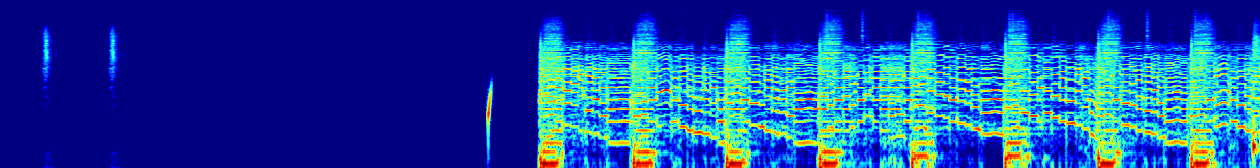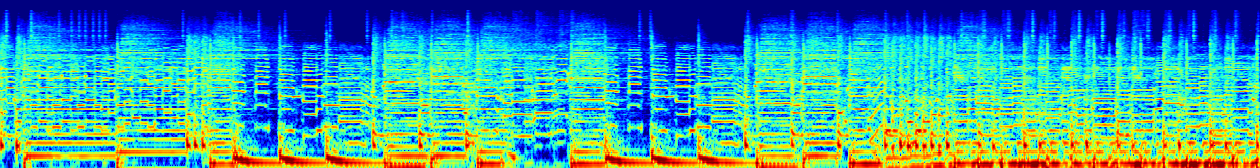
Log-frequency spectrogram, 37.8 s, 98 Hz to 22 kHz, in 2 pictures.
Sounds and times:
Theme music: 17.9 - 37.8.

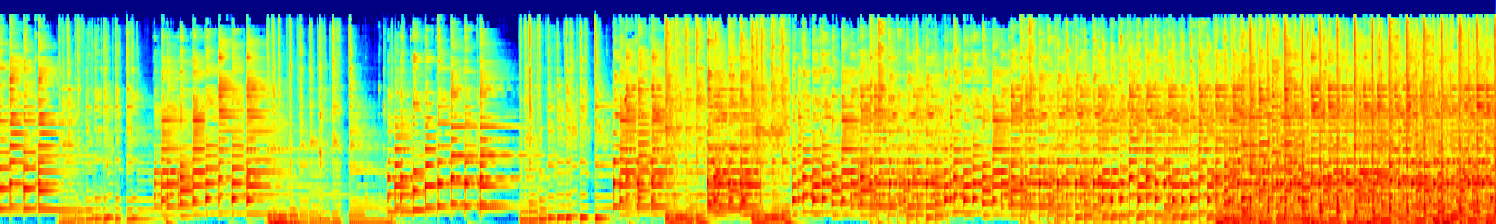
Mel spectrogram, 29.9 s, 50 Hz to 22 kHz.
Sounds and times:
Banjo: 0.0 - 29.9.

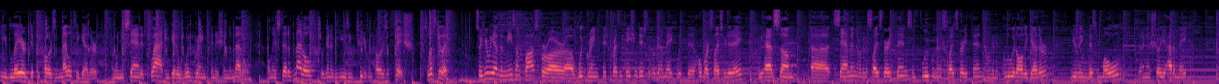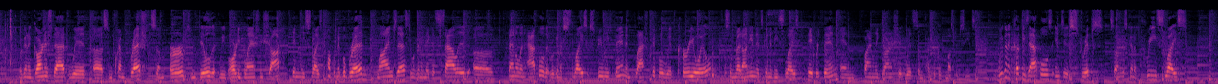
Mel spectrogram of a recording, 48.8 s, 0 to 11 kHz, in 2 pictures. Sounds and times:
Speech: 0.0 - 9.0, 9.6 - 23.8, 24.8 - 48.2
Music: 0.0 - 48.7.

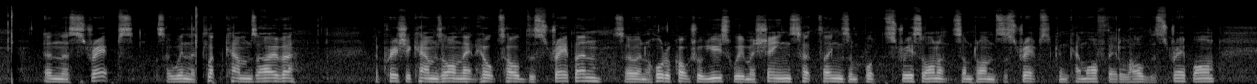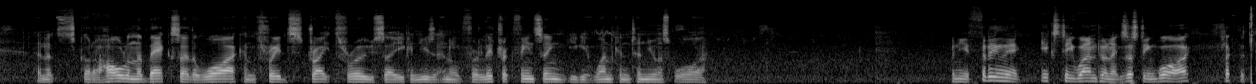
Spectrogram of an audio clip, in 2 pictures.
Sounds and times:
Speech: 0.4 - 3.0, 3.8 - 12.2, 12.9 - 19.7, 22.1 - 25.1.

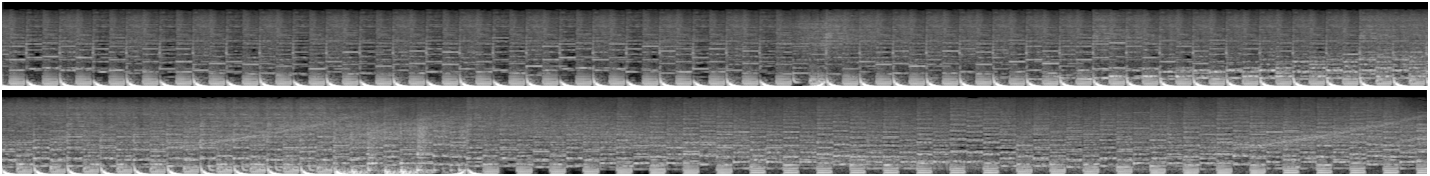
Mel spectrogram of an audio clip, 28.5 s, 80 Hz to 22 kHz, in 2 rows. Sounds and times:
Techno: 0.0 - 28.5.

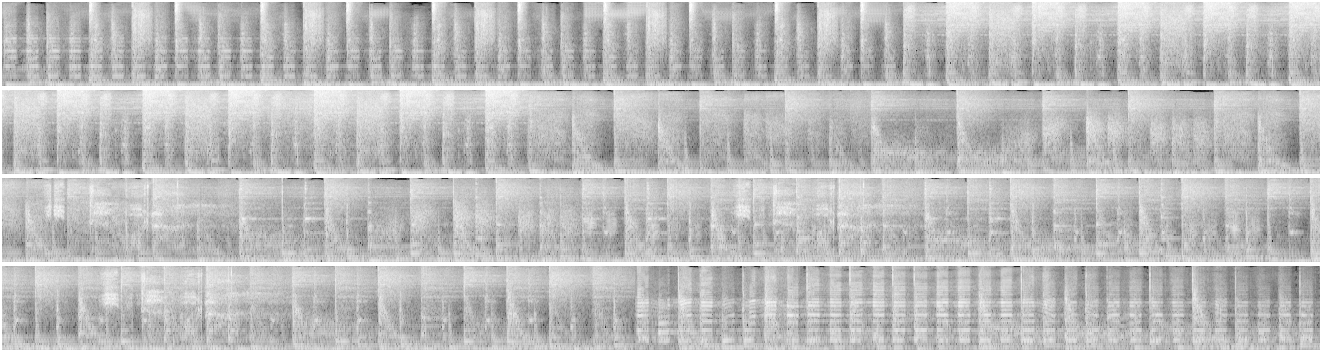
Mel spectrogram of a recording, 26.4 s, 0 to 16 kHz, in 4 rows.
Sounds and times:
Music: 0.0 - 26.3
Sound effect: 4.7 - 26.3.

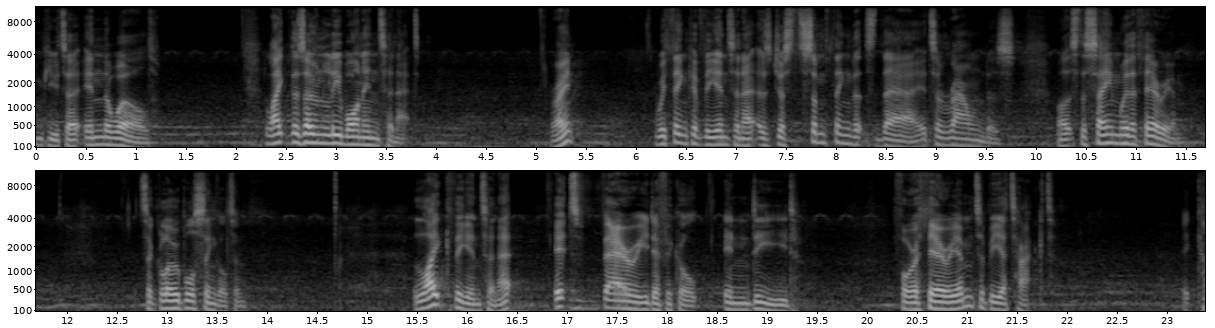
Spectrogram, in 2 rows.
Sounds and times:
Speech: 0.0 - 13.8, 15.5 - 19.4, 20.1 - 23.3.

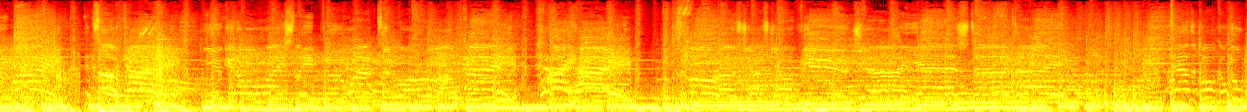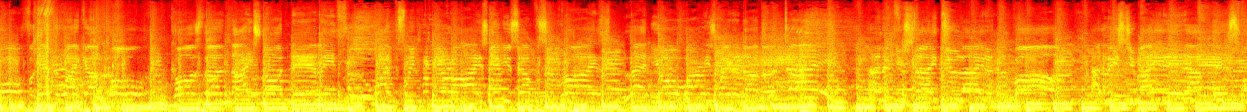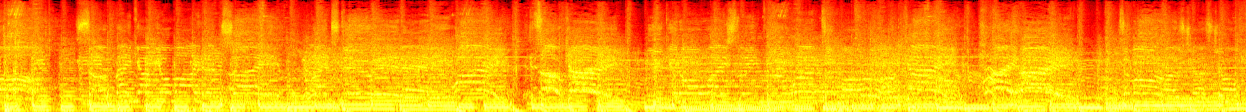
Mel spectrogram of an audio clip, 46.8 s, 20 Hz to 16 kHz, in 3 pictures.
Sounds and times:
Grunge: 0.0 - 46.7.

